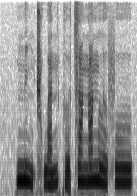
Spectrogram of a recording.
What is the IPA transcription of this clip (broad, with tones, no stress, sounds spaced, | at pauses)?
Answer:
n̪ i˥˩ ŋ ʈ͡ʂʰ w a˧˥ n k ɤ̰˨˩ t͡s ɑ˥ ŋ ɑ˥ ŋ l ɤ˥˩ f o˥ ʊ̯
